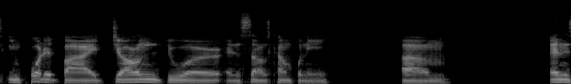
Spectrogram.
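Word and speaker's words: Dewar's: So, we got this, I believe it's pronounced Dewar. D-E-W-A-R.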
